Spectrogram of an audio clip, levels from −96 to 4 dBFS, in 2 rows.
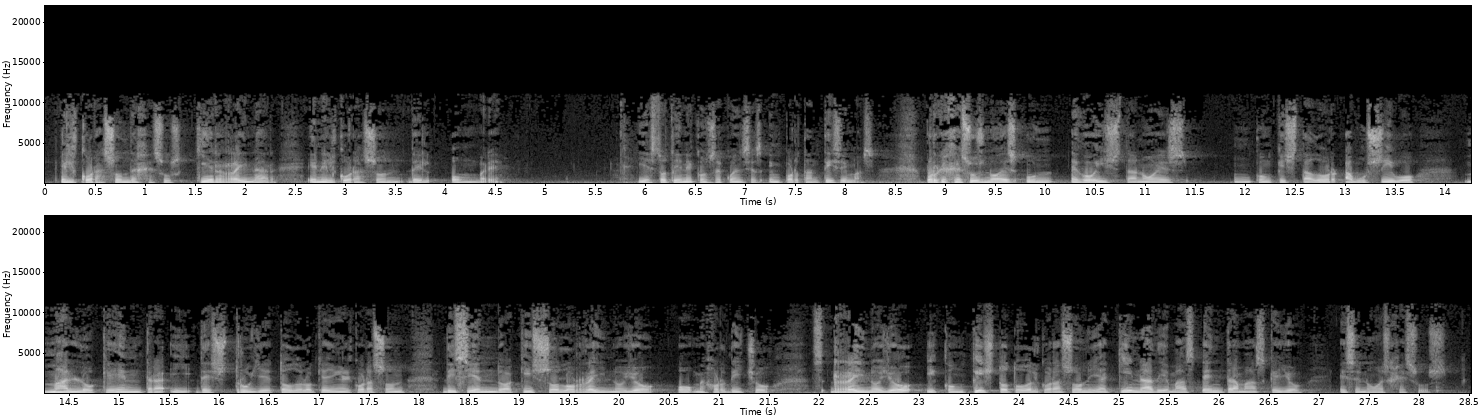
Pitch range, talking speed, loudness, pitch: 100-115 Hz, 140 wpm, -18 LUFS, 105 Hz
